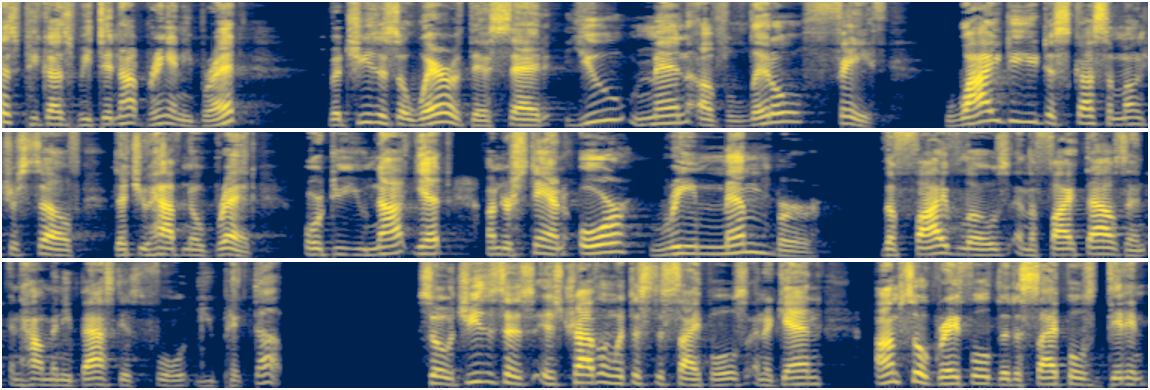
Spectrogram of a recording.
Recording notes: In this Easter Sunday service. Recorded from South Gate Fellowship in Duncanville, TX.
